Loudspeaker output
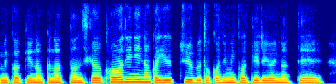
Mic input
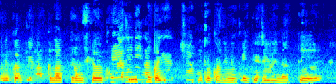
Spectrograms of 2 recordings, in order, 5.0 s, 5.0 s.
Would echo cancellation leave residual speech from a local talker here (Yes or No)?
No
